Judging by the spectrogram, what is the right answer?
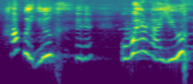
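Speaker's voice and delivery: high, loud, sing-out friendly phone greeting. Retold or imitated. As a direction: pretend nothing is wrong, laughing between questions. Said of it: "nice, um, anxiety-less voice".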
